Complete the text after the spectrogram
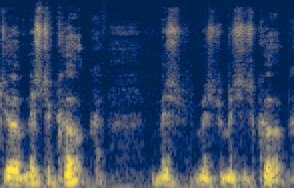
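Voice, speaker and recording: This man speaks with a rural Hertfordshire accent at a moderate pace. Vocal fry runs through his voice. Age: 80s+. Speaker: local elder recalling pub life. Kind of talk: oral history interview. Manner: halting with false starts.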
